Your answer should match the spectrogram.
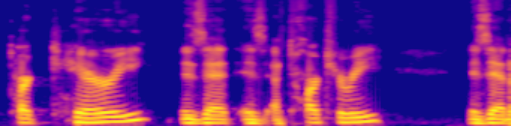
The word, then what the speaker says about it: Tartary: It's supposed to be Tartary, but I guess when you talk about it as like everyone always talks about the Tartarians in the Tartarian Empire.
